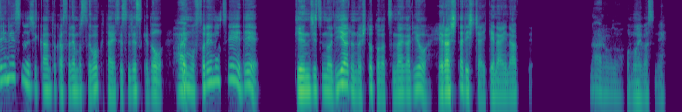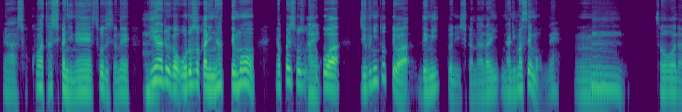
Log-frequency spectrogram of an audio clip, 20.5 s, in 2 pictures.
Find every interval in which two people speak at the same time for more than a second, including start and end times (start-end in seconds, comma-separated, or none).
none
